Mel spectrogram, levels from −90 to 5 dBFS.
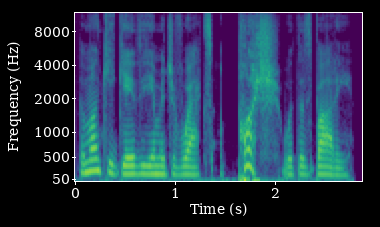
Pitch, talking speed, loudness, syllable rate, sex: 165 Hz, 250 wpm, -19 LUFS, 5.9 syllables/s, female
